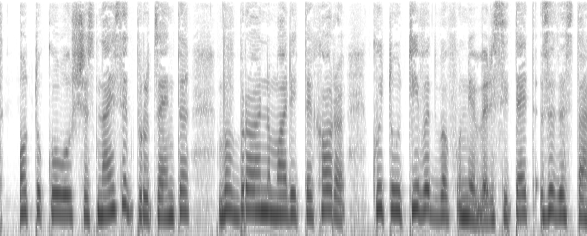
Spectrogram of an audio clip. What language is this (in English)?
Bulgarian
